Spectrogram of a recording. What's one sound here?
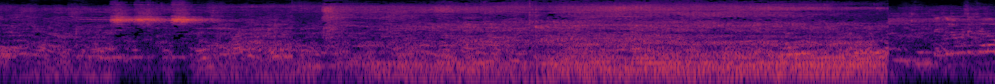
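Motorcycle engines rumble as the bikes ride past on a street.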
